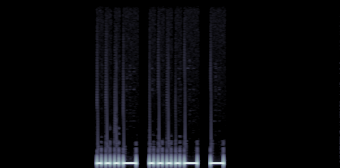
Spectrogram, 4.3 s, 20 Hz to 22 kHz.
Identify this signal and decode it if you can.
Morse code, heard as a keyed tone, about 22 wpm, 700 Hz. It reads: V4T
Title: Three Challenging Letter-Number Combinations 22wpm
